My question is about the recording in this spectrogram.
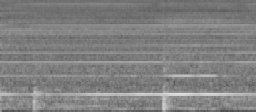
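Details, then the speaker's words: Cordless vacuum (little dolphin) run from a full charge, about one minute in. A clean, steady mid-pitched motor whine with no rattle or sag. Normal running. "So now it is running. You will see how it is going to work."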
